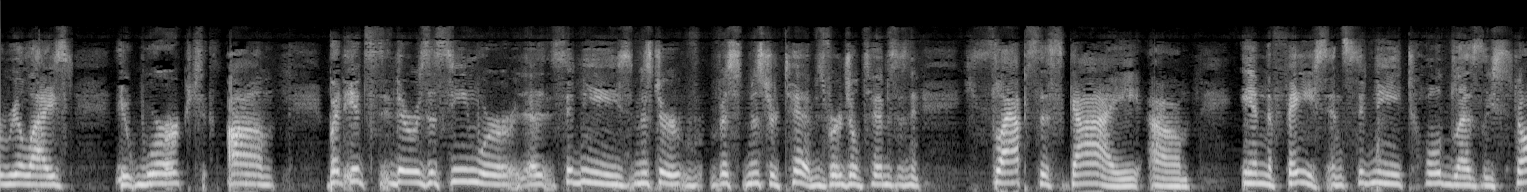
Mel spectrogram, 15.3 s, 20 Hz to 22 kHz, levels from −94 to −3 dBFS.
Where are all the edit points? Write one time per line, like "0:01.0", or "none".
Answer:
0:02.1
